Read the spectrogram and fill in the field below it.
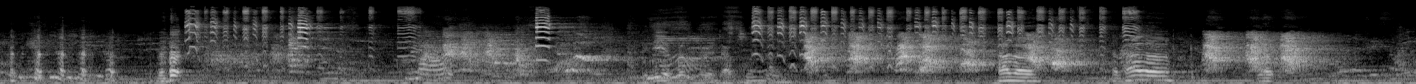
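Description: Squeaky toys squeak in short, high, wavering bursts.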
